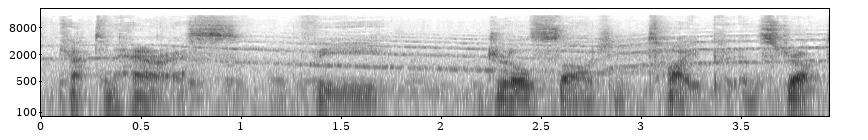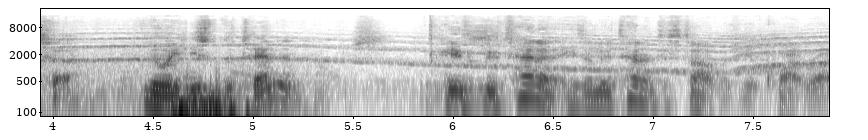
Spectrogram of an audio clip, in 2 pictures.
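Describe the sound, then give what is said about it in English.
A police car siren wails and warbles steadily beneath men's conversation, continuing under the talk throughout. “That is the sound of the police. Here he comes.”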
